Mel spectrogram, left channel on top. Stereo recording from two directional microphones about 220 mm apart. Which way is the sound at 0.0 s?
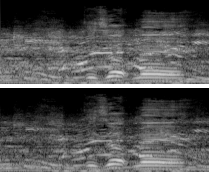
25° left (ahead or behind).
